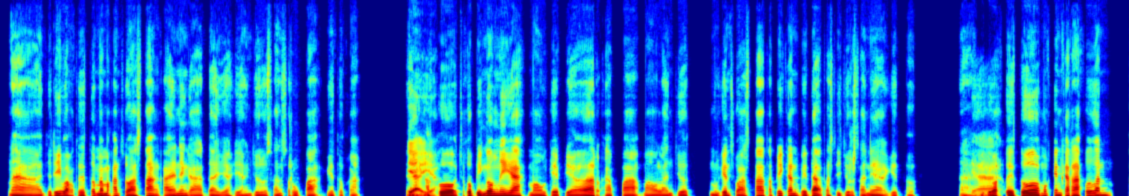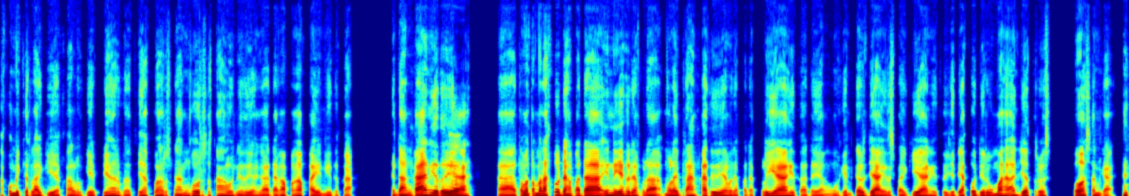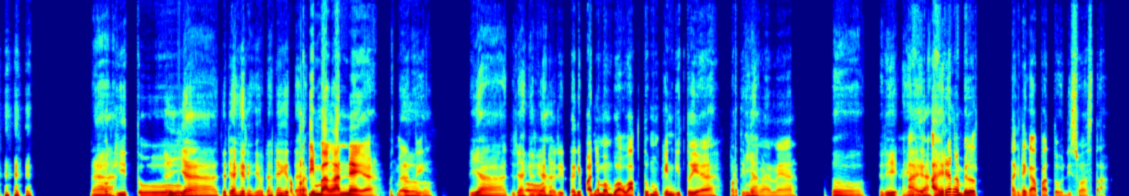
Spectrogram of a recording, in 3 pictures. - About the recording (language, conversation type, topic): Indonesian, podcast, Bagaimana kamu bangkit setelah mengalami kegagalan besar?
- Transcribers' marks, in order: in English: "gap year"; tapping; in English: "gap year"; other background noise; laugh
